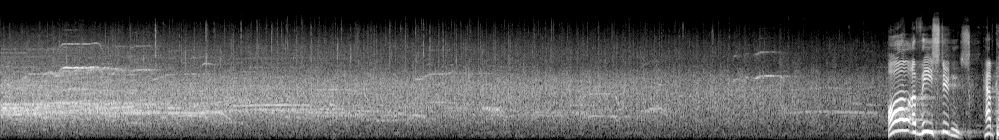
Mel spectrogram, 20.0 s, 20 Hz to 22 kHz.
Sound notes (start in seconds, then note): 0.7 audience member whistles; 14.6 audience member whistles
